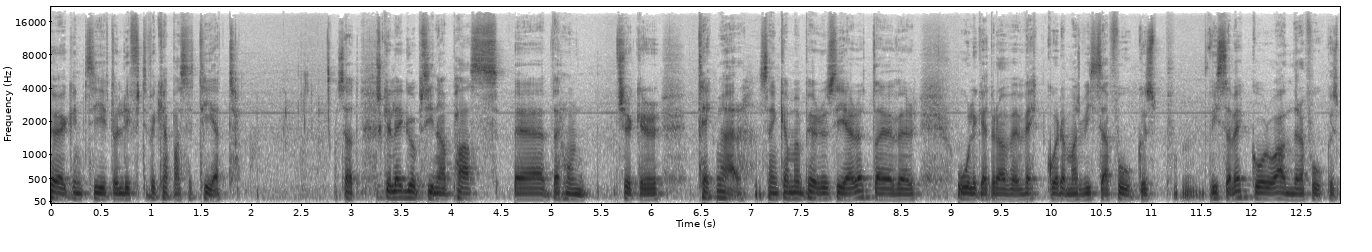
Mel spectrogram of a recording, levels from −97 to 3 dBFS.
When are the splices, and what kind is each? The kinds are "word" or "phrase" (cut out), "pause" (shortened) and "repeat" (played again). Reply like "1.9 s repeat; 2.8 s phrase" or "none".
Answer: 3.3 s word; 5.5 s pause; 6.7 s phrase; 9.4 s word; 10.3 s word

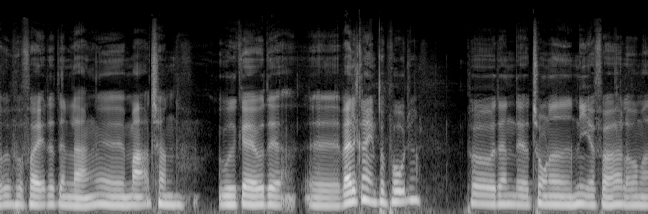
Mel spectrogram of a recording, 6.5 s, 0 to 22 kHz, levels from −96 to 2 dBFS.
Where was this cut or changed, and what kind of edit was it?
none

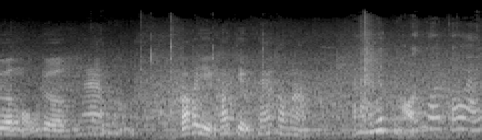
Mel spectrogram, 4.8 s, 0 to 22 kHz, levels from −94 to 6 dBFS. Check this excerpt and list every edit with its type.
none

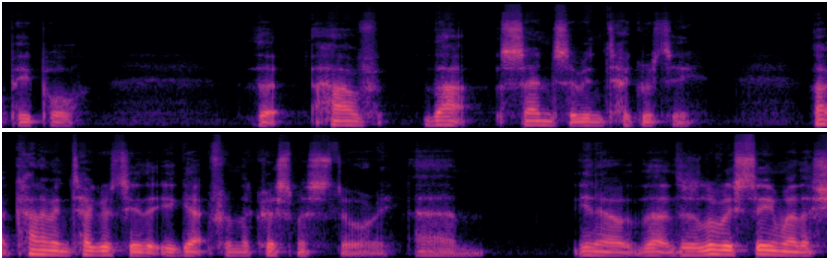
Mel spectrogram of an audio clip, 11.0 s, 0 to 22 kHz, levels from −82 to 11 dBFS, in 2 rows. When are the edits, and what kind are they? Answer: 8.2 s pause

